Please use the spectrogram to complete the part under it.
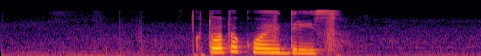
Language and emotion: Russian, neutral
